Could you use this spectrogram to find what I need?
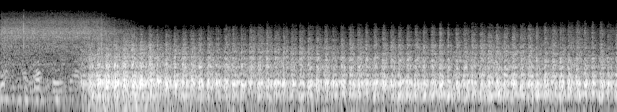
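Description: A steam locomotive chuffs with a steady beat.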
